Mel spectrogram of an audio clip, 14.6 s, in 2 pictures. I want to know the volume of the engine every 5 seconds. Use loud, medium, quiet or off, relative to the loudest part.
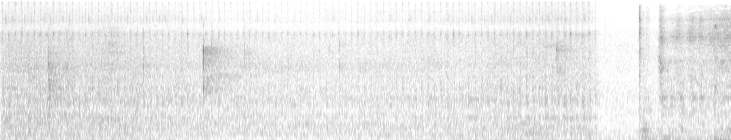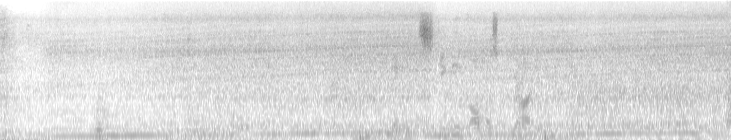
medium, loud, loud.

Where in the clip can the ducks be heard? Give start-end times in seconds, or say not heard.
not heard.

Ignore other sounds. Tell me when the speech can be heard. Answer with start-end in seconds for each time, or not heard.
11.2-12.8.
